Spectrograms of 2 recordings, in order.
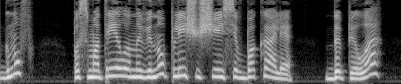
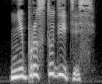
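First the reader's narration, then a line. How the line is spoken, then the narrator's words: Frightened bark. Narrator (Russian): рявкнула, испугавшись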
